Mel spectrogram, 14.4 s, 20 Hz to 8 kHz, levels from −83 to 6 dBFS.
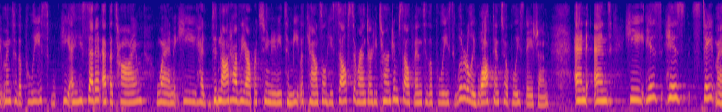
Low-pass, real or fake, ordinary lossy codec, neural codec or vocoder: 7.2 kHz; real; AAC, 48 kbps; none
